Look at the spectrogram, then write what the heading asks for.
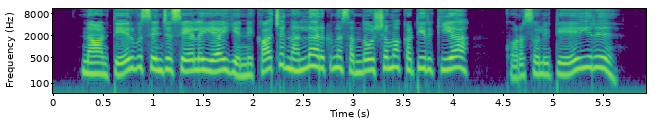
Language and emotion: Tamil, sad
